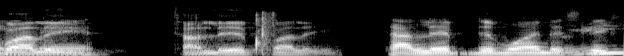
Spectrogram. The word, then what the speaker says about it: Talib Kweli: Talib Kweli. Leap. Talib Kweli. Every time I read it, it just come out Talib Kweli. Because to me, it's supposed to rhyme with Kweli, but it's Talib.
